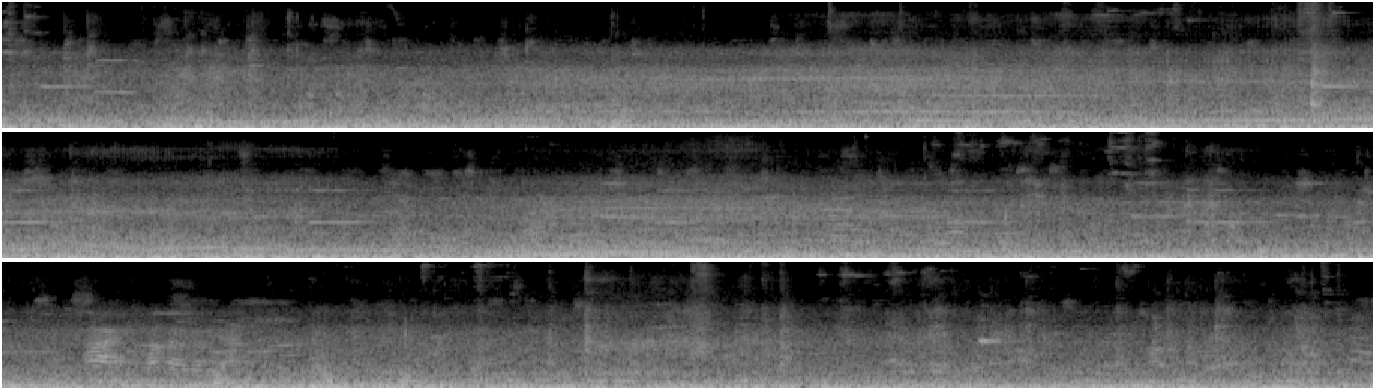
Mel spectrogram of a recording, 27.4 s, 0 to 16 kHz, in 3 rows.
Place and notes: Miaoli Station, Taiwan - Bus Terminal
Standing next to a convenience store, Binaural recordings, Zoom H4n+ Soundman OKM II
Miaoli City, Miaoli County, Taiwan, October 2013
